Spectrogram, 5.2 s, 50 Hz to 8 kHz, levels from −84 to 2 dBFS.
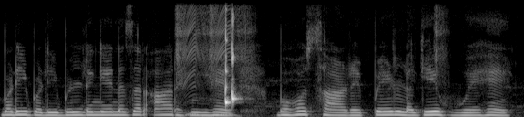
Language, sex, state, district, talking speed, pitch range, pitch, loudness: Hindi, female, Madhya Pradesh, Bhopal, 135 wpm, 195-220 Hz, 210 Hz, -26 LUFS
